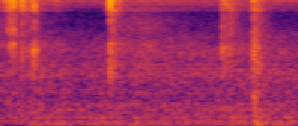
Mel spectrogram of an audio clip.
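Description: Playing cards being shuffled by hand during a tarot-style card reading, quiet riffling bursts and soft flicks at close range over a low background hiss.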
